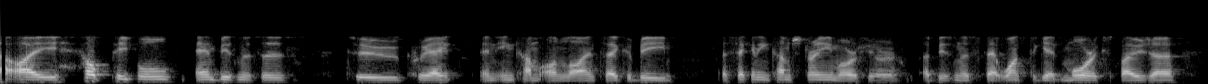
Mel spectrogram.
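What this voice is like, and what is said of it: Australian accent. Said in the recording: “I'm Australian-based. Obviously, you can tell by the accent.”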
